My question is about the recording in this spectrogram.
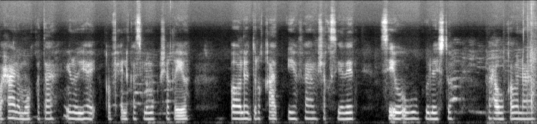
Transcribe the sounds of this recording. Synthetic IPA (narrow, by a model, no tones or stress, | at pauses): wɑħɑːnɐmuːqɑt̪ʰaːɪnuːjɐɦɛjqɔfħɪlkʰasnɐmɐkʰʊ̥ʃɑqɛjɔ | ɔːlɛhd̪ʊlqɑ̰ːd̪ijɔfɐhɐmʃɑqsɪjɐðɛːd̪̥ | sɪuːʊɣʊɡuːlɛjst̪ʰɔwɑħɑuːqɑβɐnɐjɔ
